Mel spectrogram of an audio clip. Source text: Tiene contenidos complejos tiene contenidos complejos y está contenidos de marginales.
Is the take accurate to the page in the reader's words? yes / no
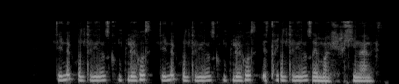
yes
